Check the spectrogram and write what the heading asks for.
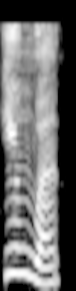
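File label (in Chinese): "英文" Mandarin Chinese; yīng wén; English (language)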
